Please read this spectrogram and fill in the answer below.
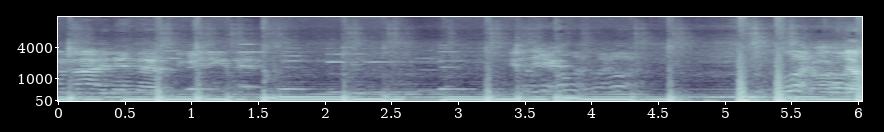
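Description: Ska band rehearsing: electric bass holding long low notes under electric guitar, with drum-kit hits keeping the beat throughout.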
